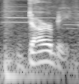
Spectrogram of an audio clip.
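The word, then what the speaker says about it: Enroughty: Probably the most famous example of a really weirdly pronounced name is how the name E-N-R-O-U-G-H-T-Y in Rufty is actually pronounced Darby.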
